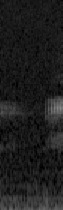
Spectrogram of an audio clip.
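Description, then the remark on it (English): Frogs croak steadily in a dense chorus, a high trilling tone swelling toward the end over a low, murky background rumble, with no voices. “It's all frog marshes, old Roman walls”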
